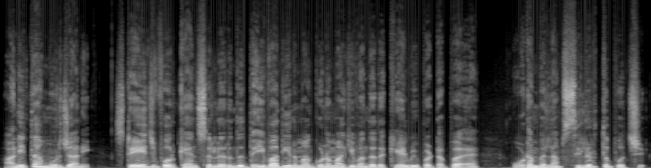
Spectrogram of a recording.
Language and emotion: Tamil, surprised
